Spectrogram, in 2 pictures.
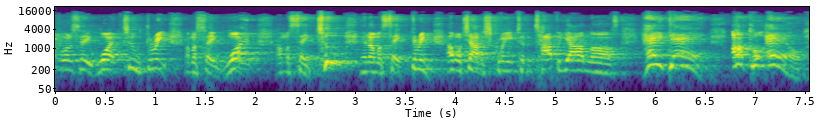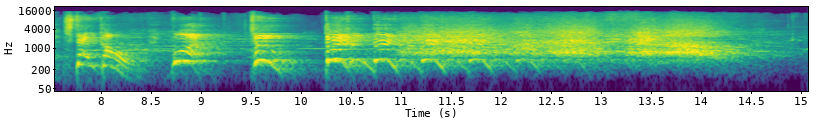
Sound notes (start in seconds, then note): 11.0 crowd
